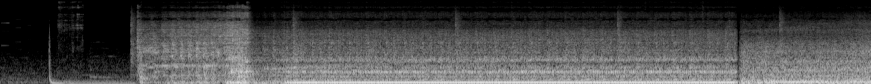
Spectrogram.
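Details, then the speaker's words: 7.3 Powerstroke diesel truck with a 5-inch straight pipe and a 5x7 AFE exhaust tip, starting up: it settles into a deep, steady rumble with a faint whine; the tip greatly reduces, but does not eliminate, the turbo whistle. "Exhaust tip to your straight pipe, it's actually going to eliminate your turbo whistle a lot. Maybe not completely."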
